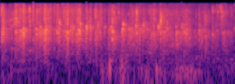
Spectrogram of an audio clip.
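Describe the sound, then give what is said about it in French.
An audience in a hall applauds steadily to show who has seen the film Fight Club, a dense wash of many hands clapping at an even loudness throughout, with no voices standing out. “Tout le monde a vu Fight Club par applaudissement dans la salle?”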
